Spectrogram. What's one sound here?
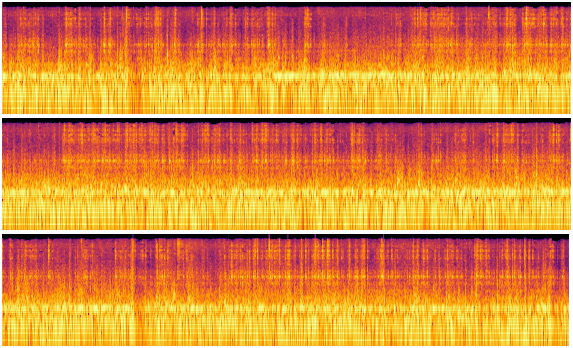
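Tyres rumble and crunch over a dirt trail.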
